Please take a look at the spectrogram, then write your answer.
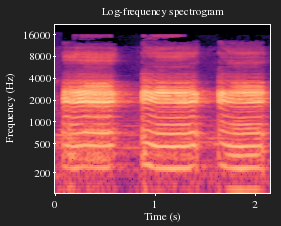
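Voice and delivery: high loud mock baby cry; mock baby wail. Joking about a loud baby, mock newborn wail.

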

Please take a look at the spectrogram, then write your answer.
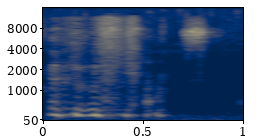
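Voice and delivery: high, laughing "what?"; laughing disbelief. Real, not acted. Host reacting to the story, laughing in disbelief. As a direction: burst out laughing into the word.

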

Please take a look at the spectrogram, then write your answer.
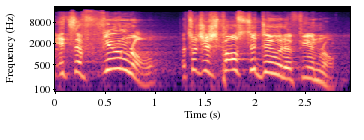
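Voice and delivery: high, exasperated disbelief; incredulous mourners. Retold or imitated. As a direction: explain the obvious, offended. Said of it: "they're going".

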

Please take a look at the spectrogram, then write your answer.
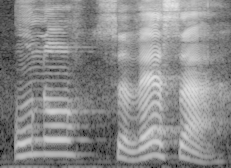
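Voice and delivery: slow, drawn-out repeat of "Uno cerveza". Retold or imitated. To the bartender who did not hear, slow repeat. Repeating order louder, slower.

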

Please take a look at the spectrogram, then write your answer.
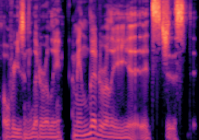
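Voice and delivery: usual speaking voice

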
